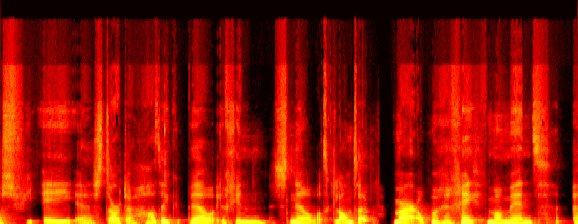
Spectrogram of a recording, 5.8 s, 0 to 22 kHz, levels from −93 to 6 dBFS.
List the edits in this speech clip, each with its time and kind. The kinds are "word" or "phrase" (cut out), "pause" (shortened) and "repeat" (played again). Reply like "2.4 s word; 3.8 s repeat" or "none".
2.2 s word; 3.8 s pause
